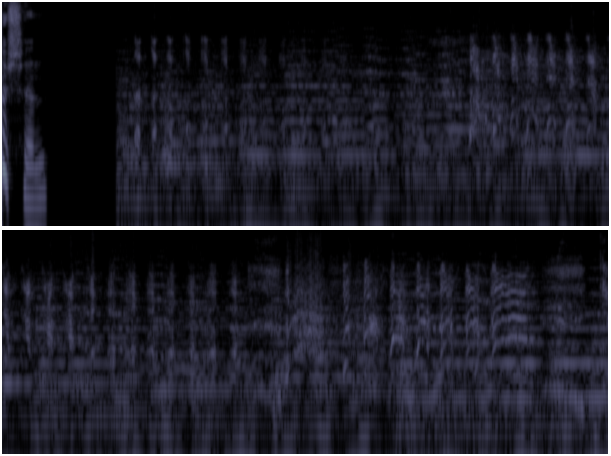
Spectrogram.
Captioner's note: maniac laugh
